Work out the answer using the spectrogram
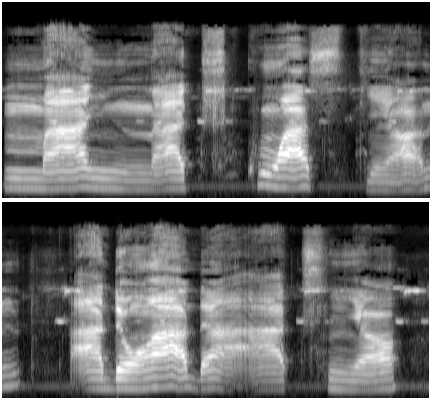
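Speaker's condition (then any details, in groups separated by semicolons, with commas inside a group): Speech impediment; no speech therapy yet, would need therapy to go on camera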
